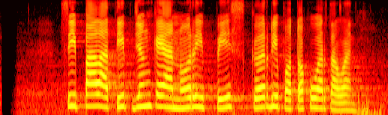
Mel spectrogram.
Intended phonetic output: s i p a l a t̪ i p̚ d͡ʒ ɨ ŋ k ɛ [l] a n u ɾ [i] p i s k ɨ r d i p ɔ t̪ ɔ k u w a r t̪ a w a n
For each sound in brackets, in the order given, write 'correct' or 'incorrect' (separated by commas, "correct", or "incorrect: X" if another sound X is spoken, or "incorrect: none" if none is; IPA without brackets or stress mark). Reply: incorrect: none, correct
